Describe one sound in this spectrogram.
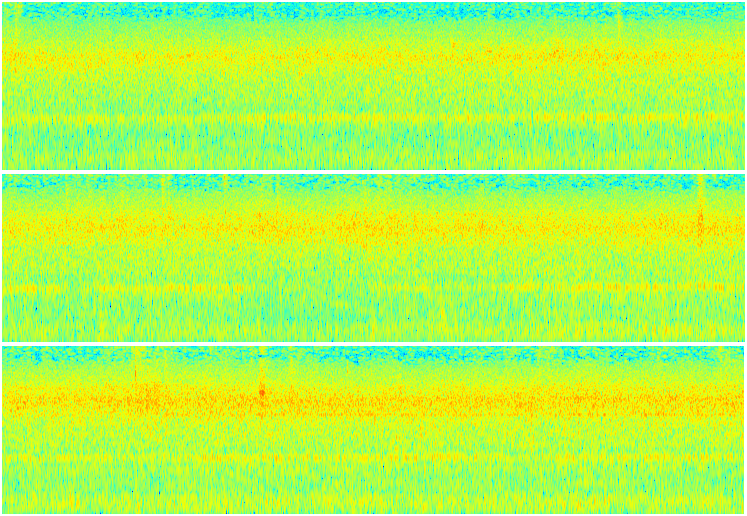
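A bus engine drones steadily from inside the cabin.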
